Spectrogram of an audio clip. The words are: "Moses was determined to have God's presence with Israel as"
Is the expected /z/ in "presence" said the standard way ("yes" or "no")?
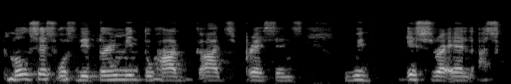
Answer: no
